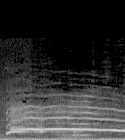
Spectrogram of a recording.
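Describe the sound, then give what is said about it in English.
A single sustained, high-pitched scream from a person, loud, holding steady for over a second before tapering slightly at the end. “I'm going to have to let someone else scream for you then.”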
